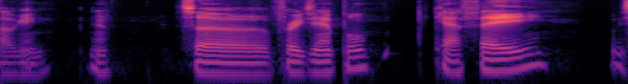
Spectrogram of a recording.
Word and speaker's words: café: So I was going to get coffee in a café. If you say café, Americans probably will not understand you. So with all of these things with acento agudo at the end, we say a.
